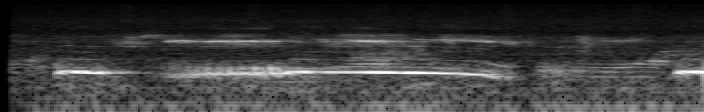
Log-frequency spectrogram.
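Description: A Barbary dove gives low, soft coos: a short opening note, then a long drawn-out rolling coo lasting over a second, and another short note to finish.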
